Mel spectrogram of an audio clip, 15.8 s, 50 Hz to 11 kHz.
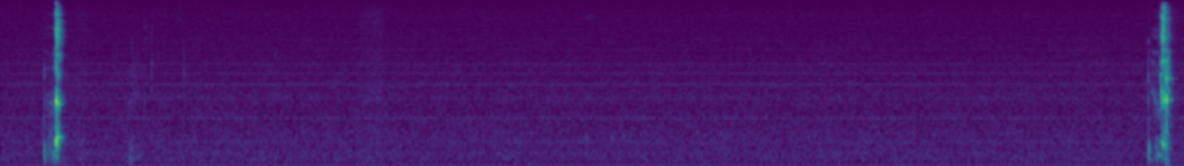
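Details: Two brief sharp hic sounds about 15 seconds apart in a quiet room during a rare 14-minute hiccup attack after waking from sleep with a CPAP mask used for sleep apnea; hiccups.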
